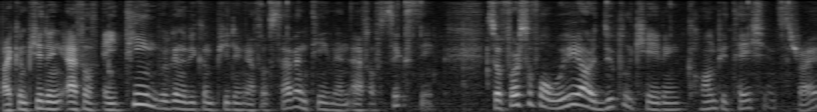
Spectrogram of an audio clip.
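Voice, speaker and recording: A man's fairly high, somewhat breathy voice with a dark, mellow tone, lively intonation and a fairly quick pace. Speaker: programming tutor and gaming youtuber. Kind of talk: tutorial.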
